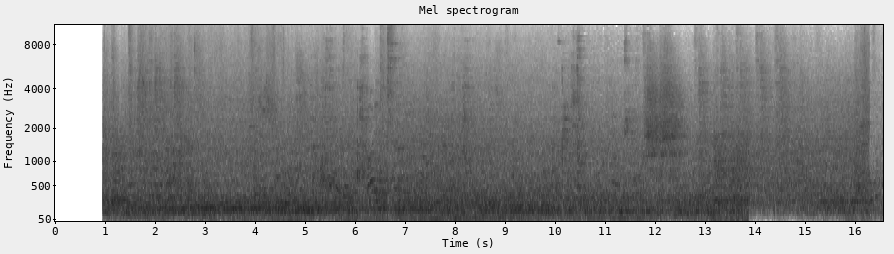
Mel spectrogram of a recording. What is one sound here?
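A crowd murmurs and chatters in an echoing hall.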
